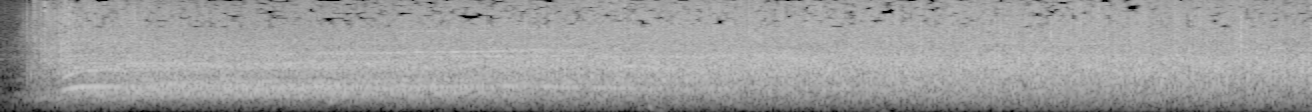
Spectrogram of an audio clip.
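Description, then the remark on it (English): A crowd, asked to applaud if they are Scottish, breaks into loud, sustained applause that swells quickly and holds steady for several seconds, a dense wash of clapping with no one speaking over it. “So just by way of applause, who is actually Scottish?”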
